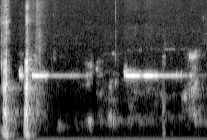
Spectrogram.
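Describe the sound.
A truck's reversing beeper sounds twice, each a long, steady, high-pitched tone, after a couple of sharp knocks, with faint murmuring voices underneath.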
